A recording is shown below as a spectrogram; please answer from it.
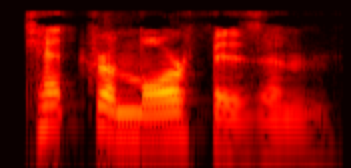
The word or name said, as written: tetramorphism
